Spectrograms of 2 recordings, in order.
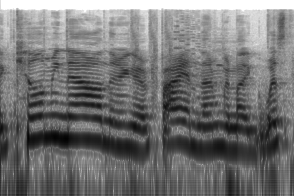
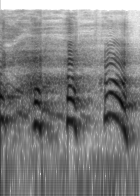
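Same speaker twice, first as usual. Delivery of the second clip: high, hammed-up laughter; high acted cackle; forced prank laugh; 13 semitones higher than usual. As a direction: laugh it off after the gotcha. Acted laugh after fake prank.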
